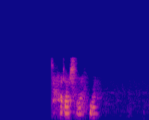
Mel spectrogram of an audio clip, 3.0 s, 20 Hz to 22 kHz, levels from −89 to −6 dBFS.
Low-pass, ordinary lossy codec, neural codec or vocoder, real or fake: 3.6 kHz; none; codec, 44.1 kHz, 2.6 kbps, DAC; fake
